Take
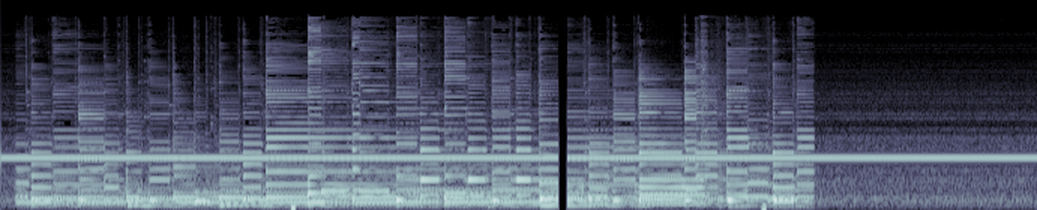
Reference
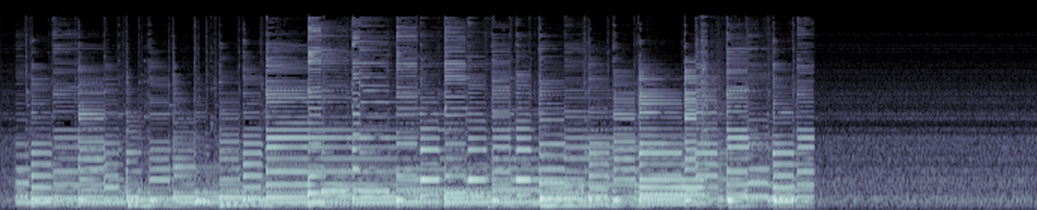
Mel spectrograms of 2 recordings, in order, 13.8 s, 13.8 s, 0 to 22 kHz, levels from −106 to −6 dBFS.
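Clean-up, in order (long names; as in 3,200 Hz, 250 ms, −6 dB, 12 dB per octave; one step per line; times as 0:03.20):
notch filter 1,000 Hz, Q 30
0:03.86–0:03.98: high-pass filter 140 Hz 24 dB per octave
0:10.13–0:10.25: high-pass filter 140 Hz 24 dB per octave
ambience match 0:07.43–0:07.55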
